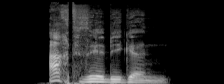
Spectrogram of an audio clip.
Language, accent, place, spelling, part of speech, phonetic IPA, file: German, Germany, Berlin, achtsilbigen, adjective, [ˈaxtˌzɪlbɪɡn̩], De-achtsilbigen.ogg
- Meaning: inflection of achtsilbig: 1. strong genitive masculine/neuter singular 2. weak/mixed genitive/dative all-gender singular 3. strong/weak/mixed accusative masculine singular 4. strong dative plural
